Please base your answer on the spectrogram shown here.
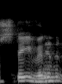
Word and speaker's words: Stephan: It's Stephan or Stefan. How do you say your name properly? I thought it was Stefan always. I call myself Stephen, translated Stephen. to Australian.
